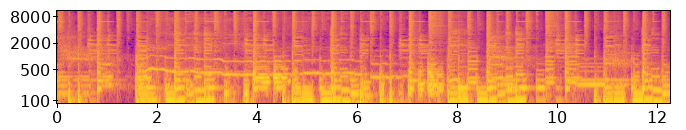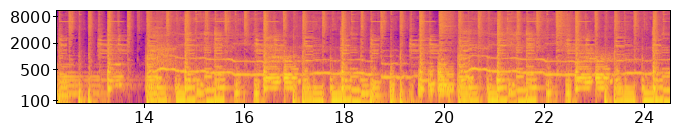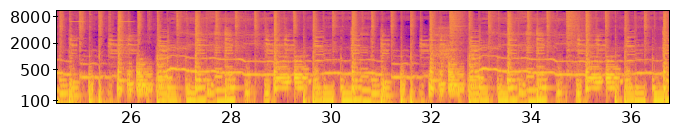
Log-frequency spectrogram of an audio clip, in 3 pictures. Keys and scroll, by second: 32.2 f, 32.8 f, 34.1 f, 34.7 space.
